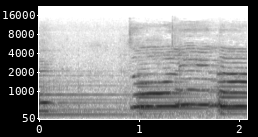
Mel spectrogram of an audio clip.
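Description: A girl singing a Slovak folk song solo into a microphone. She breaks off a held note at the start, pauses briefly, then comes back in about a second later with long, sustained notes.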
